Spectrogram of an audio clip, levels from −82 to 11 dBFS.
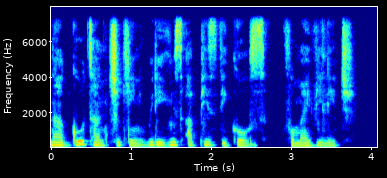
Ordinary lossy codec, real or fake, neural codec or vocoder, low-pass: none; real; none; 7.2 kHz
